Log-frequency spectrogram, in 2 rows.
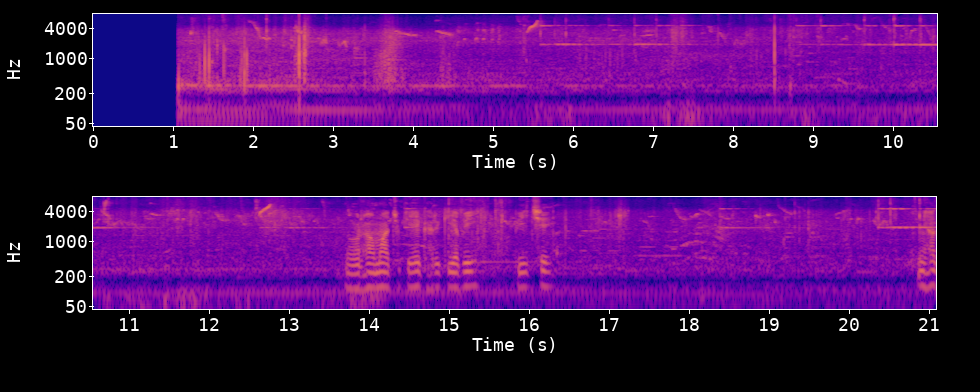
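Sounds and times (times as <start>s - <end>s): birds chirping: 1.1s - 21.0s
high ringing tone: 5.2s - 15.7s, 18.1s - 19.6s, 20.2s - 21.0s.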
